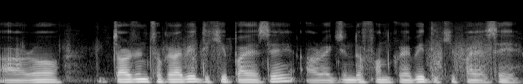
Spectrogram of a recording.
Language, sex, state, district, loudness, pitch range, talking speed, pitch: Nagamese, male, Nagaland, Kohima, -14 LUFS, 100-115 Hz, 195 wpm, 105 Hz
